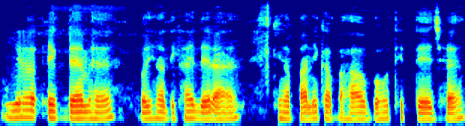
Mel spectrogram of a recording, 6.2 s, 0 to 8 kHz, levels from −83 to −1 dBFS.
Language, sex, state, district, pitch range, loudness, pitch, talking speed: Hindi, male, Jharkhand, Jamtara, 115-125 Hz, -19 LUFS, 120 Hz, 185 wpm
